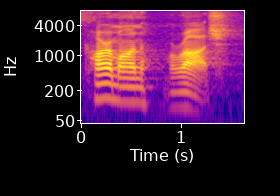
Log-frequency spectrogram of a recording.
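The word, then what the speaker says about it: Kahramanmaraş: And then that name that everybody was struggling to pronounce is Karaman Maraş.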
